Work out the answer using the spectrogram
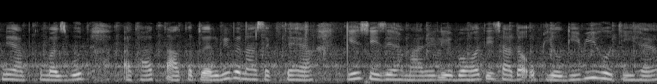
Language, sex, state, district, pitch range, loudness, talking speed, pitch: Hindi, female, Chhattisgarh, Korba, 210-235 Hz, -22 LUFS, 190 wpm, 220 Hz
